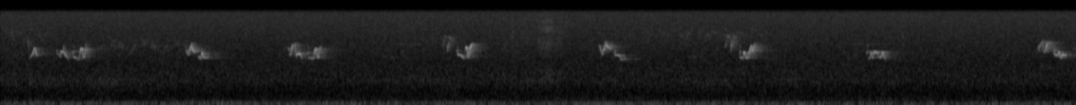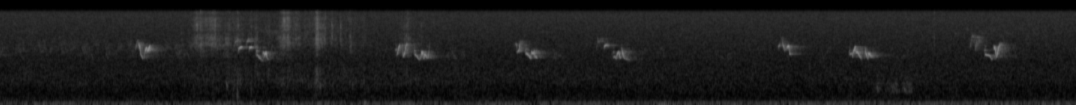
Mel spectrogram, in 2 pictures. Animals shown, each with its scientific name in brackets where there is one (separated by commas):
Common Yellowthroat (Geothlypis trichas), Red-eyed Vireo (Vireo olivaceus), Black-and-white Warbler (Mniotilta varia), Ovenbird (Seiurus aurocapilla)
